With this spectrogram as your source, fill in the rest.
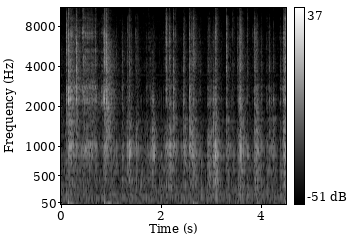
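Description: Ratchet wrench tightening long bolts on an aluminum swingpost assembly, a series of quick metallic clicking bursts repeating in uneven clusters, close and fairly loud with no talking.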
